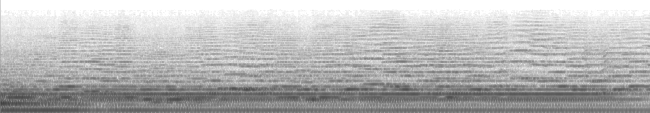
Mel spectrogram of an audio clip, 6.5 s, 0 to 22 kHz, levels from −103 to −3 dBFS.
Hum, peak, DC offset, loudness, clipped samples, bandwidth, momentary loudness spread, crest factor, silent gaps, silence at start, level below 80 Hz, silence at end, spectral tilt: none; -24 dBFS; 0.1%; -38 LUFS; under 0.1%; 13 kHz; 3 LU; 14 dB; none; 0 s; -46 dBFS; 0 s; -6.5 dB/octave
